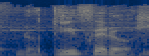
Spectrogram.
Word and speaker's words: rotíferos: Hay unos seres que se llaman los rotíferos. – ¿Rotíferos? – Rotíferos, con el acento en la I. Rotíferos.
